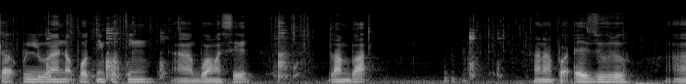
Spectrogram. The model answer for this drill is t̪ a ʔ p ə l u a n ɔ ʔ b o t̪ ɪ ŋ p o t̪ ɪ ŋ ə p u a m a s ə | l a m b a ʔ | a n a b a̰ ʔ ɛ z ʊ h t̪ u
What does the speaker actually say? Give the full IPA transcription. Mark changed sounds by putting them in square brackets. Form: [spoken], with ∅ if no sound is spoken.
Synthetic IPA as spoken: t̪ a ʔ p ə l u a n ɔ ʔ [p] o t̪ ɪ ŋ p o t̪ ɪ ŋ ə [b] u a m a s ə | l a m b a ʔ | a n a [p] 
